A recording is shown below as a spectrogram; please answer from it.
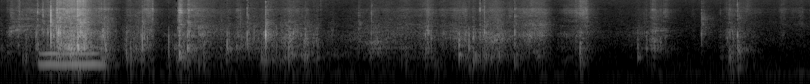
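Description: Packaging being handled and unwrapped: irregular paper or plastic rustling and crinkling with small clicks and taps as a mail-order parcel is unpacked.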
